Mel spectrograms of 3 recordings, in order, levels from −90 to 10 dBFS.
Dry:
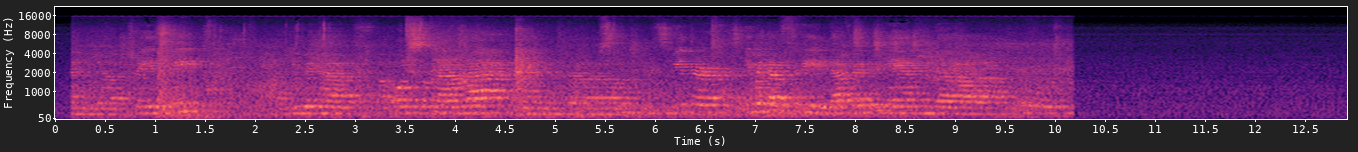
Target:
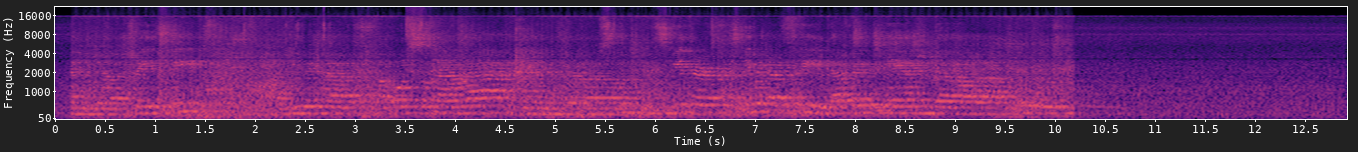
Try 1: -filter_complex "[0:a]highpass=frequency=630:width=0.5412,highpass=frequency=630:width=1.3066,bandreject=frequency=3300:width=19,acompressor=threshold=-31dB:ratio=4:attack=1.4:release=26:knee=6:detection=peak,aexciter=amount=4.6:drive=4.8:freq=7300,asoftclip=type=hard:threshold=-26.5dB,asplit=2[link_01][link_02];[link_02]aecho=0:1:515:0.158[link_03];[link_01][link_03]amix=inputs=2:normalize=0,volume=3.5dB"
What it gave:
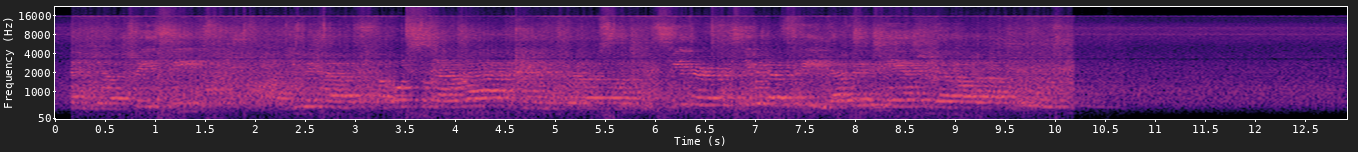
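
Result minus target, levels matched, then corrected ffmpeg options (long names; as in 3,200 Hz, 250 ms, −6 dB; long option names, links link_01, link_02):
500 Hz band −5.5 dB; 8,000 Hz band +4.0 dB
-filter_complex "[0:a]bandreject=frequency=3300:width=19,acompressor=threshold=-31dB:ratio=4:attack=1.4:release=26:knee=6:detection=peak,equalizer=frequency=9200:width=1.7:gain=-7.5,aexciter=amount=4.6:drive=4.8:freq=7300,asoftclip=type=hard:threshold=-26.5dB,asplit=2[link_01][link_02];[link_02]aecho=0:1:515:0.158[link_03];[link_01][link_03]amix=inputs=2:normalize=0,volume=3.5dB"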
